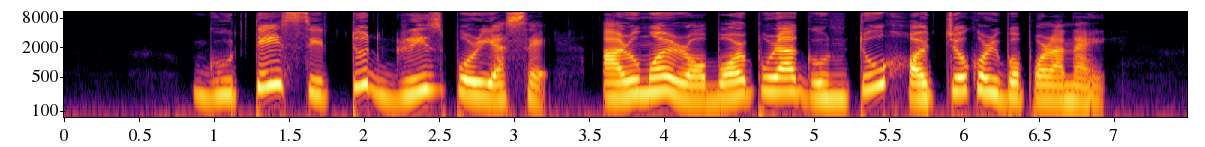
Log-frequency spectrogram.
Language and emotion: Assamese, disgusted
